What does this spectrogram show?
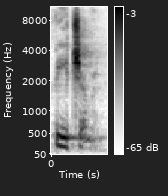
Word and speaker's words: Beauchamp: And for those of you who are new to the group or new to Baldwinsville, it looks like Beauchamp, like the French version, but it's actually pronounced Beauchamp.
